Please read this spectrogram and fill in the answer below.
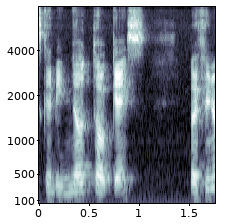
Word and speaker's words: toques: to spell it, and if you find yourself writing T-O-C-E-S, that would be pronounced no toses. But we're going to keep the k sound in there, so it'll be no toques with the Q-U-E-S.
